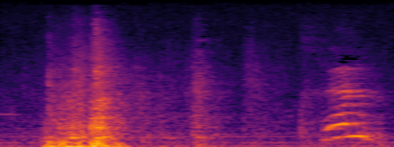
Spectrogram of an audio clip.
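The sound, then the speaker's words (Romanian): A door opens in a staged comedy scene, with a few heavy wooden bumps and a rattling scrape, followed by a voice beginning to speak at the end. “Iată, a ajuns la ușă. Nu e nimeni? Deschid acum!”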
